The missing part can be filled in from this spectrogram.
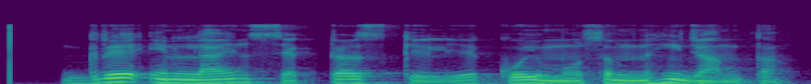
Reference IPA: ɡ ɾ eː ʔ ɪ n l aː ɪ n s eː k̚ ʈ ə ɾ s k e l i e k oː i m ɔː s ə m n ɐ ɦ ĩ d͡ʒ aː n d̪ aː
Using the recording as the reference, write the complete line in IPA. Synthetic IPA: ɡ ɾ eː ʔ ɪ n l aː ɪ n s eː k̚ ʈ ə ɾ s k e l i e k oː i m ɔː s ə m n ɐ ɦ ĩ d͡ʒ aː n t̪ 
